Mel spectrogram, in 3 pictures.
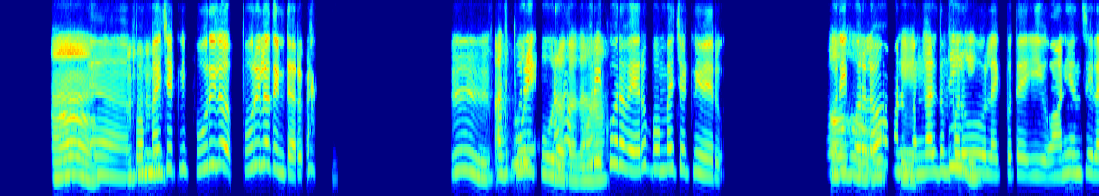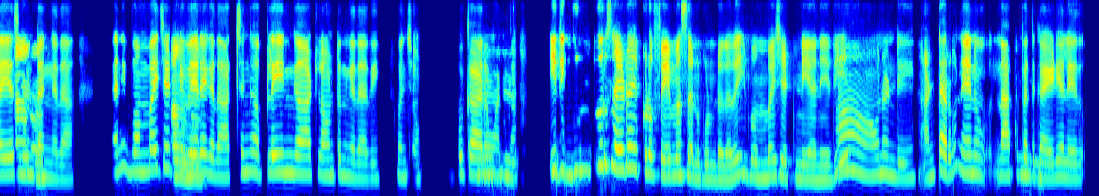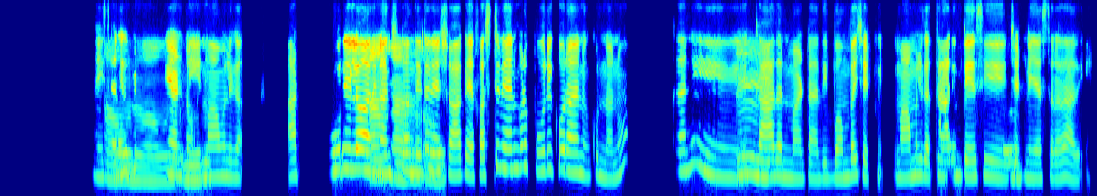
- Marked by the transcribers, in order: giggle; chuckle; in English: "ఆనియన్స్"; in English: "ప్లెయిన్‌గా"; in English: "ఫేమస్"; in English: "ఐడియా"; in English: "షాక్"; in English: "ఫస్ట్"; in English: "చట్నీ"
- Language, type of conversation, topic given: Telugu, podcast, పొసగని రుచి కలయికల్లో మీకు అత్యంత నచ్చిన ఉదాహరణ ఏది?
